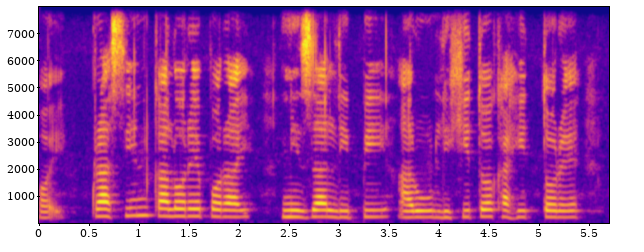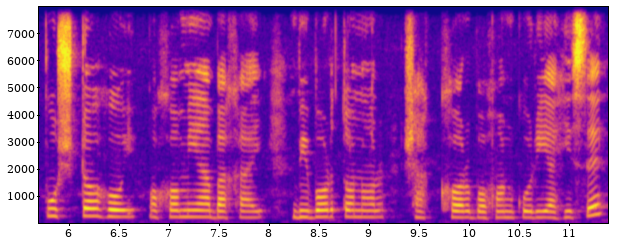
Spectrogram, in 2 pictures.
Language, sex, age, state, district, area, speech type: Assamese, female, 18-30, Assam, Sonitpur, rural, spontaneous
